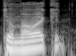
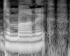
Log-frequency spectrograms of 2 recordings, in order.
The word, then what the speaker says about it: domoic: So I wanted to go back to what's happening with the, is it domoic? – Well, you. – Am I saying that right? – Domoic? – Domoic. – I think it's domoic, yeah. – Not demonic.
